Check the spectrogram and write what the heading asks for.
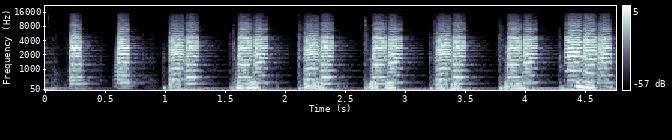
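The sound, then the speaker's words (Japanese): A steady run of about nine punchy, evenly spaced hits, the sound of finger drumming on sampler pads, played loud with no talking over it. “それ以外のこうフィンガードラムでねこう”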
